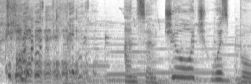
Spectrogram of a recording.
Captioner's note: laughs; all laughing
